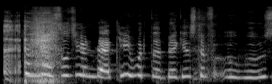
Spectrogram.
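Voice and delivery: high-pitched, hammed-up cutesy squeal; uwu voice. Outdoing a friend's nuzzle line, high uwu voice. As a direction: coo it in an exaggerated uwu voice. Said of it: "hitting that ooh-woo voice".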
